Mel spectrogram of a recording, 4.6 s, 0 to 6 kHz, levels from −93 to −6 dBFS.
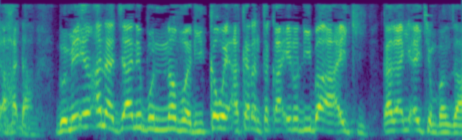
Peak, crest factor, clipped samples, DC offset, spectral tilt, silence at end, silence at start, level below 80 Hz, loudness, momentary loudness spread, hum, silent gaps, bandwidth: -4 dBFS; 14 dB; under 0.1%; under 0.1%; -5.5 dB/octave; 0 s; 0 s; -64 dBFS; -18 LUFS; 6 LU; none; none; 5.8 kHz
